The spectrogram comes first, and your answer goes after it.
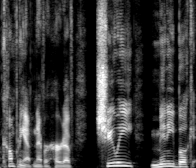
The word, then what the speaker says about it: Chuwi: I've never heard of chewy mini book X sure yes chewy I think it's supposed to be pronounced chewy who knows but you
